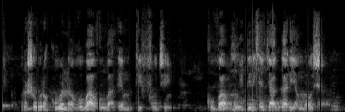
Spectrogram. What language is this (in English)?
Kinyarwanda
